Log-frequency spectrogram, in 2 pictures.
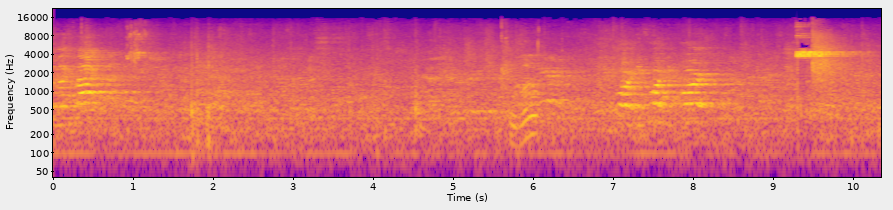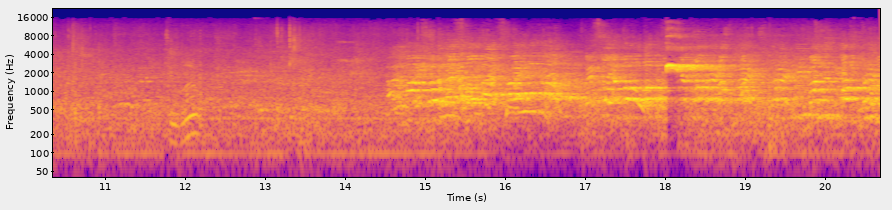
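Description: Wrestlers' bodies thump and scuff on a mat.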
